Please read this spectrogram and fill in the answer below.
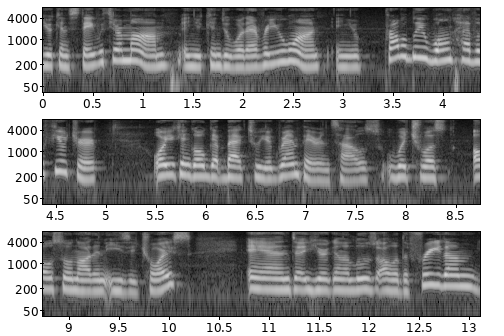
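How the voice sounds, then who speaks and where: A woman's medium-pitched voice with a Portuguese accent, at a moderate pace. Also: ordinary pitch variation. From Brazil. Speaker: bikini bodybuilding competitor. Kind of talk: podcast interview answer.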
